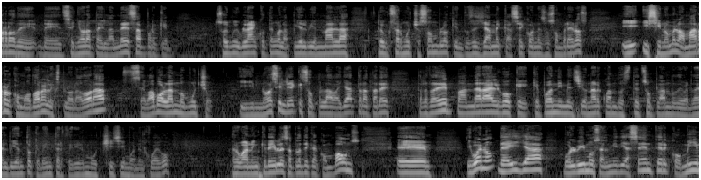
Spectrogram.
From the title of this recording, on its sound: Live From The OPEN 150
